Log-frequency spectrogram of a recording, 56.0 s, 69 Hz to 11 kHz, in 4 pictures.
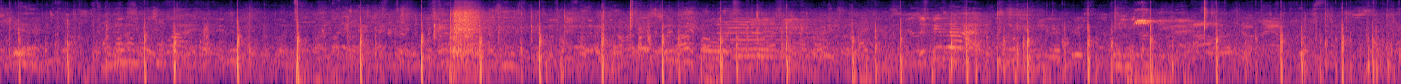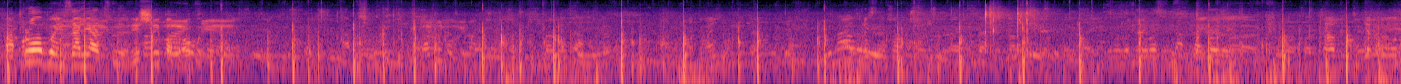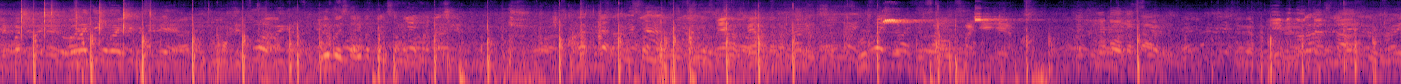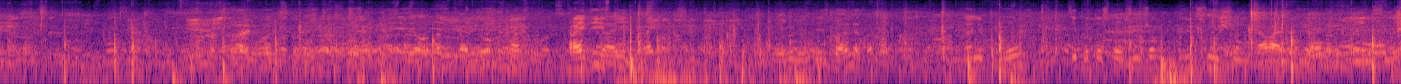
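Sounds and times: players' voices: 0:00.0 - 0:56.0
basketball dribbling: 0:05.2 - 0:36.2, 0:42.6 - 0:44.9.

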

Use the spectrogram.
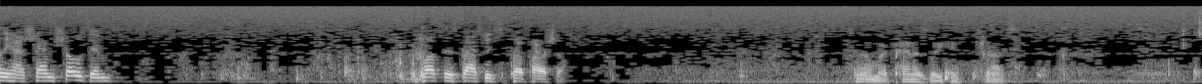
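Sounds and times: constant hiss: 0:00.0 - 0:12.0
low electrical mains hum: 0:00.0 - 0:12.0.

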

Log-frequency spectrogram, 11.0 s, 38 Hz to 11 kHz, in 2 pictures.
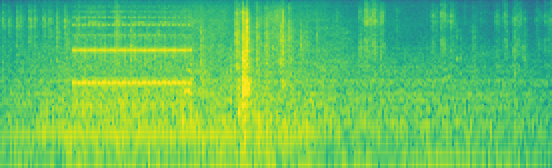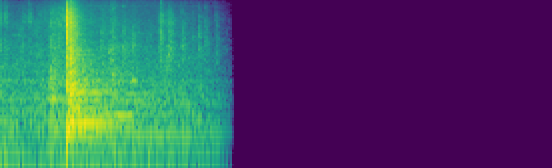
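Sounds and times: low steady hum: 0:00.0 - 0:07.8
electronic telephone ringing: 0:00.7 - 0:02.0.

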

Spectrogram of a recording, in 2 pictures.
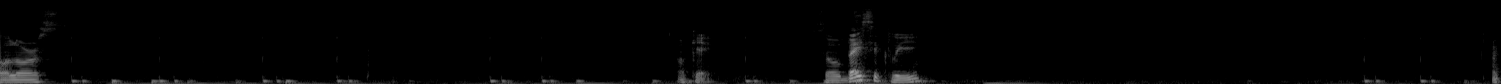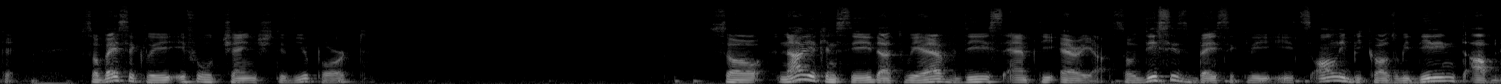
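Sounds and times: computer mouse clicks: 0:00.1 - 0:04.1, 0:04.8 - 0:06.8, 0:07.4 - 0:08.0, 0:13.6 - 0:14.8.

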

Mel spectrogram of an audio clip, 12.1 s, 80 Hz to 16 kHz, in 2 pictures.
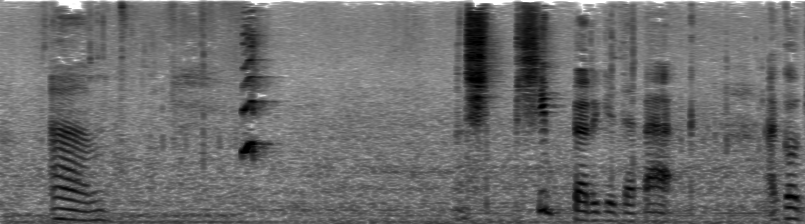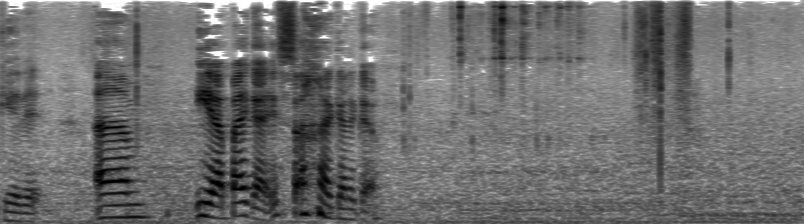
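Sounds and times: steady low hum: 0:00.0 - 0:12.0
squeaky dog toy squeak: 0:01.8 - 0:02.1.

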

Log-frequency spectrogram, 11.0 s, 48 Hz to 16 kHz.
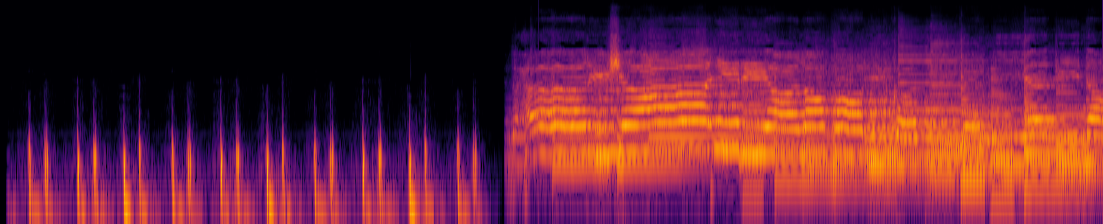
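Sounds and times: heartbeat thumps: 0:00.1 - 0:05.0.

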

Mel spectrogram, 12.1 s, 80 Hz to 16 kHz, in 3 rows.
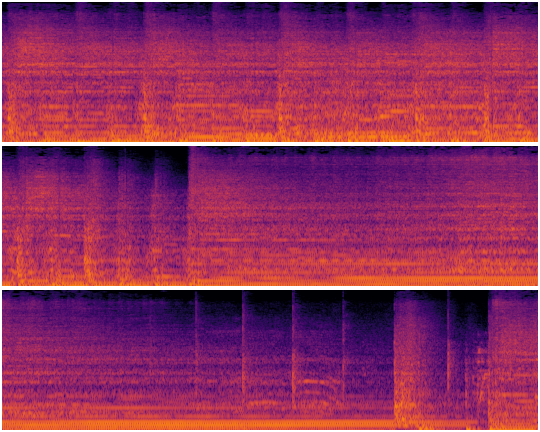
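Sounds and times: distorted electric guitar chord: 0:05.4 - 0:09.6.

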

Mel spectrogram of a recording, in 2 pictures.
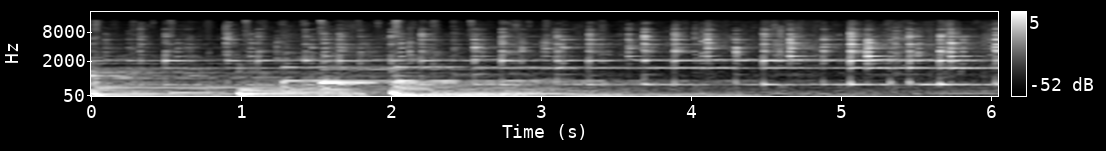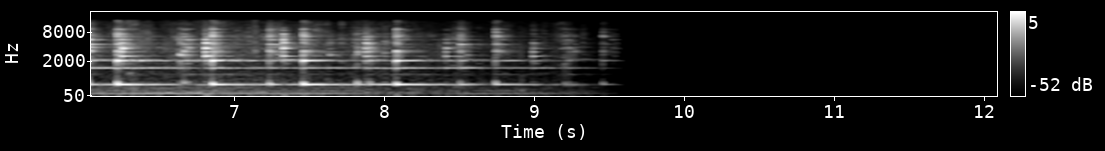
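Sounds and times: cowbells ringing: 0:00.0 - 0:09.6.

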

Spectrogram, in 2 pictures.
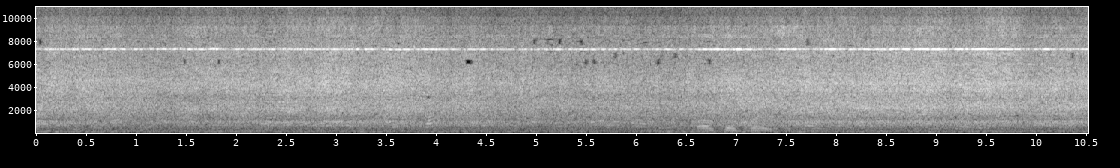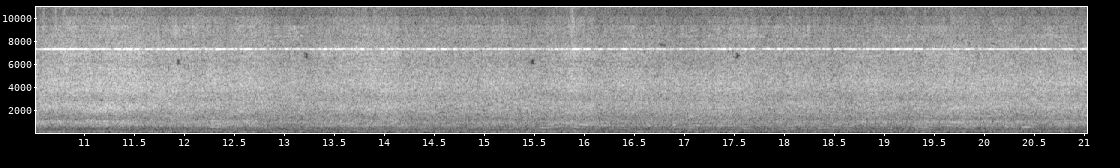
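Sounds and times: faint voices of onlookers: 0:00.0 - 0:21.0
steady roar with high whine: 0:00.0 - 0:21.0.

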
